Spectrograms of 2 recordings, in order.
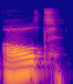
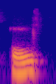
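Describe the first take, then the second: First: The word is pronounced the plain English way. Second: The word is pronounced the Swedish way. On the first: "instead of saying alt" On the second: "I'm gonna say it as alt because it's Swedish"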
